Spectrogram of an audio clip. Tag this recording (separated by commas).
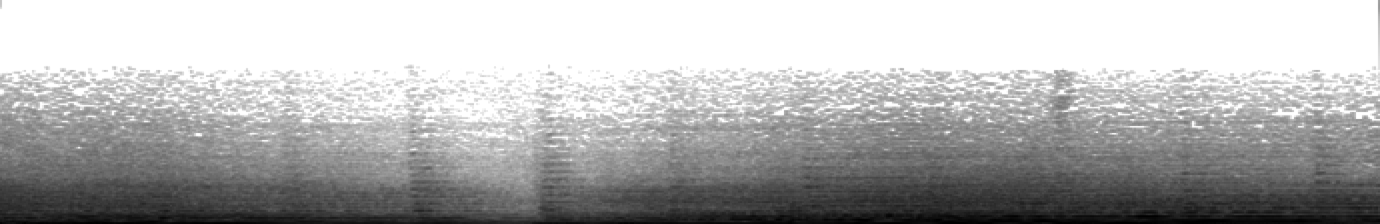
Soundtrack music, Music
